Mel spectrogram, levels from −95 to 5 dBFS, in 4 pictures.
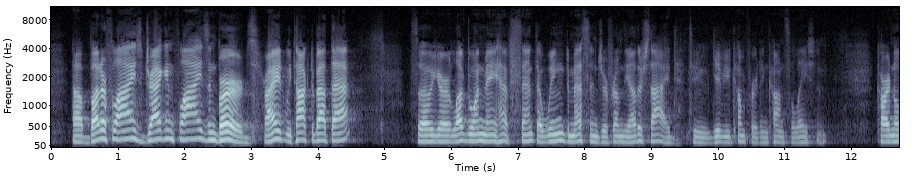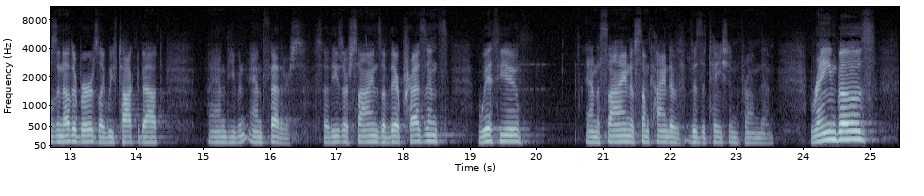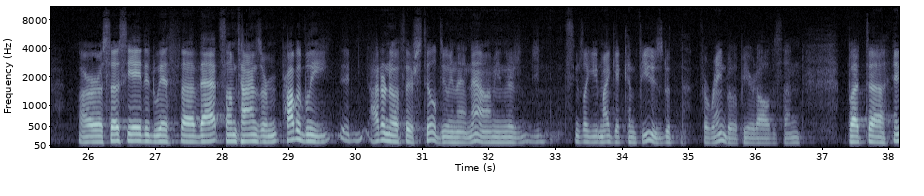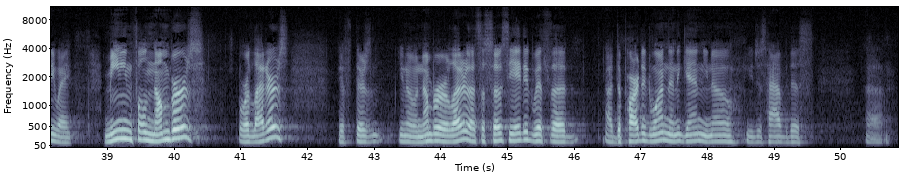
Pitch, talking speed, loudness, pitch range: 140 Hz, 150 wpm, -23 LUFS, 130-155 Hz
